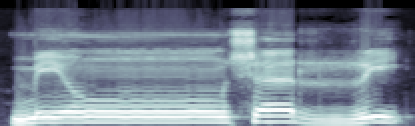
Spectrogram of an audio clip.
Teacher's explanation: মিম নুন জির মিয়ং, ইকফাহ গুন্না। নুন সাকিনের পর ইকফার হরফ শিন আসছে, এই কারণে এই নুন সাকিনকে নাকের ভিতরে লুকাইয়া গুন্নার সহিত পড়তে হবে। মিয়ং, শিন র জবর শার, র জির রি।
